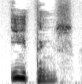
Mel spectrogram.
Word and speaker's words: itens: O correto é itens.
